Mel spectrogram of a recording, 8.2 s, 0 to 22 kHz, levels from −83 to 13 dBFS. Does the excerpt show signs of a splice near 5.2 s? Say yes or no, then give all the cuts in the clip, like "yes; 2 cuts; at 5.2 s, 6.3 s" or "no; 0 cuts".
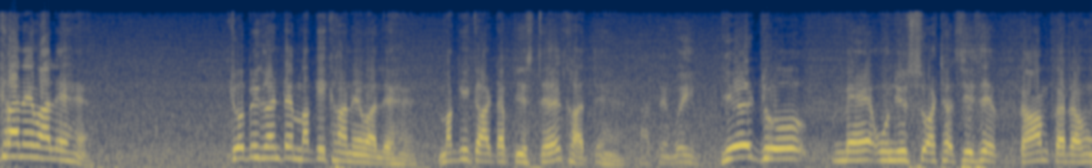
yes; 1 cut; at 5.2 s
